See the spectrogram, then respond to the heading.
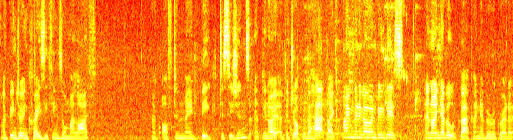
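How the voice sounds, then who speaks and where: With an Australian accent, a woman talks at a moderate pace and a fairly low pitch with ordinary pitch variation, against noticeable background noise. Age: 60s. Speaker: metabolic health coach. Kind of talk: interview answer.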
